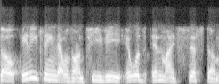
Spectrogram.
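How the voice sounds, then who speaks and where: Energetic and excited, a man speaks in a fairly high pitch. His voice makes very wide pitch swings. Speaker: comedian and game show host. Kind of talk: interview. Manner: energetic, excited; animated.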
